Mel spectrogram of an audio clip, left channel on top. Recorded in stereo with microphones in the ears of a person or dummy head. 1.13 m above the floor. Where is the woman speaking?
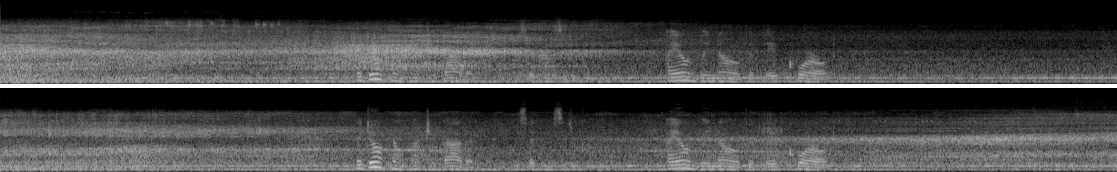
15° right (ahead or behind), 0.6 m.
